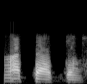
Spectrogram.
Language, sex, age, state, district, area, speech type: Bengali, male, 18-30, West Bengal, Cooch Behar, urban, conversation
